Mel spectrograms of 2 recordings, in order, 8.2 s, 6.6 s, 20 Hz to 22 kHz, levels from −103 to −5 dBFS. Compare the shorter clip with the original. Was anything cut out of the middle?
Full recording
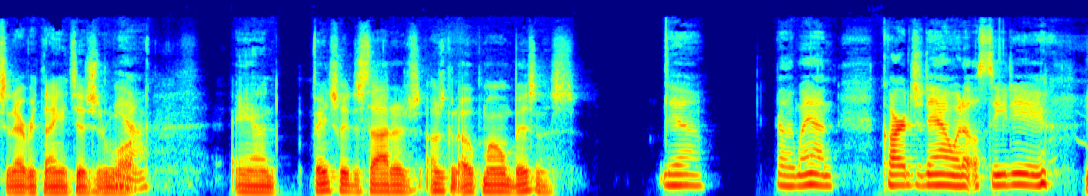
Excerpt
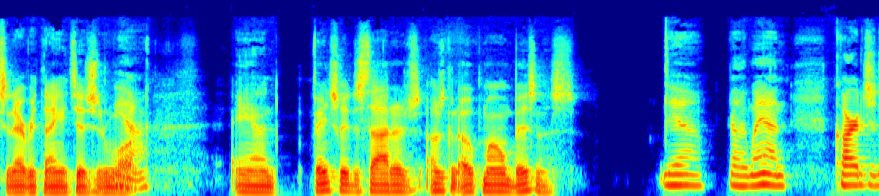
yes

